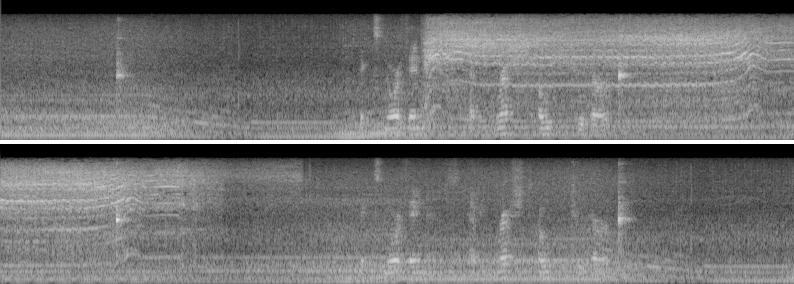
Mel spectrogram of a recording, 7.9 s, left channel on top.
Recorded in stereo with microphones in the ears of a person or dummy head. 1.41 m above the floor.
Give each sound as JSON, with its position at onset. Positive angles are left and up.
{"t": 1.1, "sound": "tapping", "side_deg": -70, "distance_m": 1.6}
{"t": 3.6, "sound": "a man speaking", "side_deg": 30, "distance_m": 1.6}
{"t": 6.2, "sound": "tapping", "side_deg": -20, "distance_m": 1.1}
